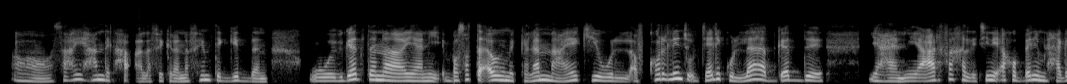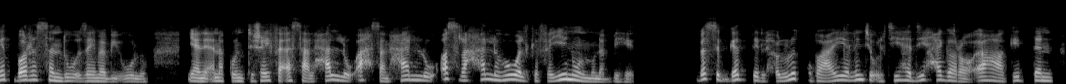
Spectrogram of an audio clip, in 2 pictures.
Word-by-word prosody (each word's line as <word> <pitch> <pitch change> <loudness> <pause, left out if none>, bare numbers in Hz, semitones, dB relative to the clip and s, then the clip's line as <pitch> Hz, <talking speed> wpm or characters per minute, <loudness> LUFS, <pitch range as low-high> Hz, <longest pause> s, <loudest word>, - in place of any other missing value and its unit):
آه 145 -6 -6
صحيح 225 +9 -4
عندِك 210 -4 0
حق - - -3
على 140 0 -5
فكرة 155 +1 -5
أنا 145 +2 -2
فهمتِك 210 +2 -2
جدًا، 145 -4 -4 0.4
وبجد 170 +9 +1
أنا 185 -6 +5
يعني 160 -3 0
انبسطت 190 +7 -3
أوي 200 0 +5
من 185 - +2
الكلام 170 +3 0
معاكِ 175 +3 0
والأفكار 170 - -1
اللي 245 +2 +4
أنتِ 265 - +4
قُُلتيها 190 +5 -1
لي 255 - +2
كلّها 205 +2 +2
بجد 185 0 0 0.5
يعني 150 -1 -1
عارفة 205 +9 +3
خلّيتيني 205 0 -1
آخُد 200 0 -2
بالي 205 +3 +3
من 185 - 0
حاجات 185 +7 -1
برّه 200 +2 +5
الصندوق 170 -6 -1
زي 155 +1 -1
ما 150 - +1
بيقولوا، 135 -1 -5 0.4
يعني 150 -2 +4
أنا 160 - +2
كنت 155 -1 -3
شايفة 180 +4 +2
أسهل - - +1
حَل 195 -2 +2
وأحسن 155 -2 0
حَل 200 +3 0
وأسرع 220 0 +1
حَل 230 +3 -1
هو 210 +1 +3
الcaffeine 175 +7 +1
والمنبهات، 135 - -3 0.6
بس 240 0 0
بجد 220 0 0
الحلول 160 +3 -2
الطبيعية 175 - 0
اللي 190 +3 -2
أنتِ 220 -1 0
قُلتيها 195 -2 -4
دي 185 +4 -3
حاجة 205 -4 -1
رائعة 155 +3 0
جدًا، 175 0 -1
180 Hz, 170 wpm, -24 LUFS, 155-205 Hz, 0.6 s, أنا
